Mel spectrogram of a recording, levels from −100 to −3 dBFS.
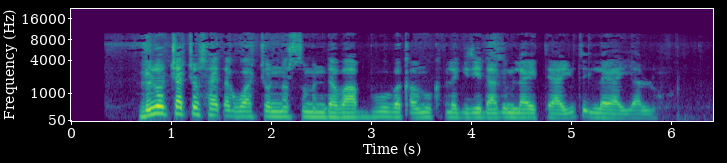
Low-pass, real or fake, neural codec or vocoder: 9.9 kHz; real; none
